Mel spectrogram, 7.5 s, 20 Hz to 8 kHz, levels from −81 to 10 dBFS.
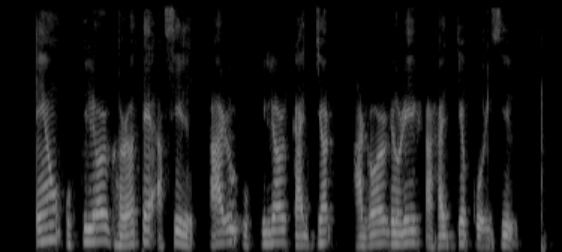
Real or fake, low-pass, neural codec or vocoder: fake; 7.2 kHz; codec, 16 kHz, 4 kbps, X-Codec, WavLM features, trained on Multilingual LibriSpeech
